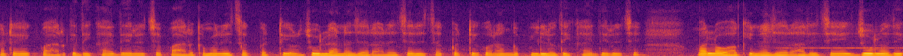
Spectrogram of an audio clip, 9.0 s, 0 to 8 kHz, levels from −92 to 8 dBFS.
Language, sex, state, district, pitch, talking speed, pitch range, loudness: Rajasthani, female, Rajasthan, Nagaur, 195 Hz, 240 wpm, 190-205 Hz, -17 LUFS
